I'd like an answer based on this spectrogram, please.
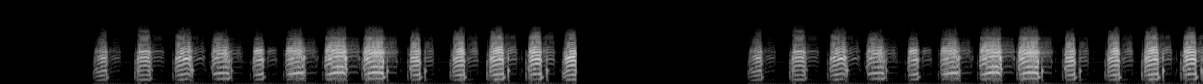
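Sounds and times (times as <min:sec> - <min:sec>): waterfowl calling: 0:01.0 - 0:05.8, 0:07.5 - 0:12.0.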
